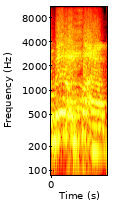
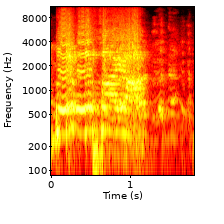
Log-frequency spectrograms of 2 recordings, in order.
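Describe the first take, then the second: First: Said in the usual way. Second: High, very slow Man on fire; Denzel title drawled. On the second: Retold or imitated. Comic repeating a Denzel title slower and higher. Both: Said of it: "I go".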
